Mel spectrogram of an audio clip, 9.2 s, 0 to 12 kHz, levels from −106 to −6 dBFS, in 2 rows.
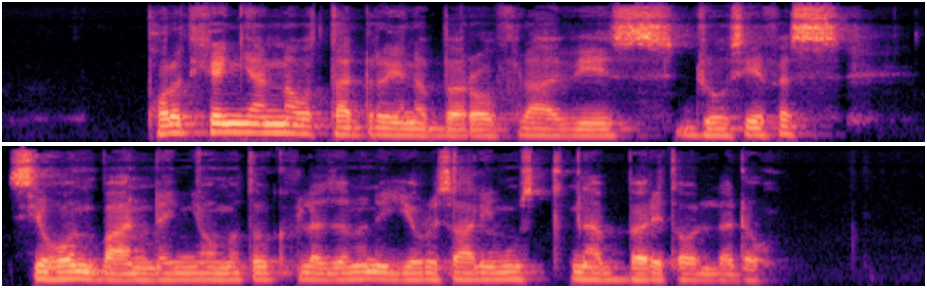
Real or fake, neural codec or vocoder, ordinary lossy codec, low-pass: real; none; Opus, 32 kbps; 10.8 kHz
